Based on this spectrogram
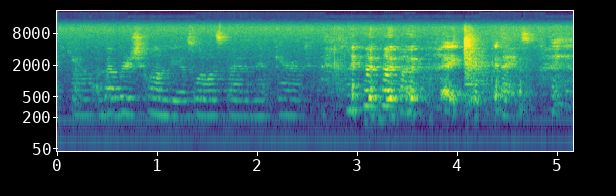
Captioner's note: laughter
